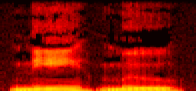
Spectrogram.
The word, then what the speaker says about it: Nimue: And she points out it's a Welsh name and pronounced Nimue.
